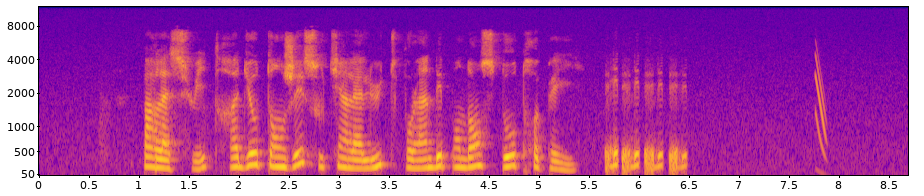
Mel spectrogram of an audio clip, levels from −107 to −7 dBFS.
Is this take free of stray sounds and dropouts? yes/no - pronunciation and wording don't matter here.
no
